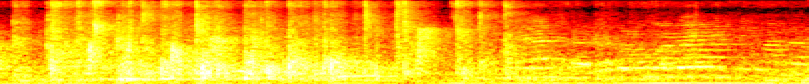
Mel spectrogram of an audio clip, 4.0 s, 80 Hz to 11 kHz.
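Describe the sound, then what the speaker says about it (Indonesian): Primary school class applauding a group of classmates, a scatter of quick hand claps and taps close by for a couple of seconds, fading out as voices carry on underneath. "tepuk tangan untuk kelompok 2"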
